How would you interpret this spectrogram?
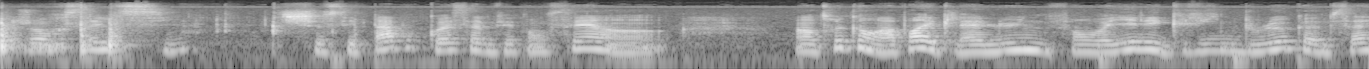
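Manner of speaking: ordinary talk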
